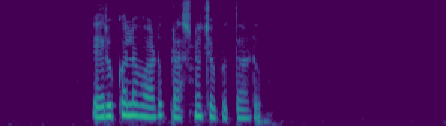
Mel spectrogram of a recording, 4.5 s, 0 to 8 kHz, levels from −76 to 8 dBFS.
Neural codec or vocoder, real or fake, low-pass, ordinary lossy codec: none; real; none; none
